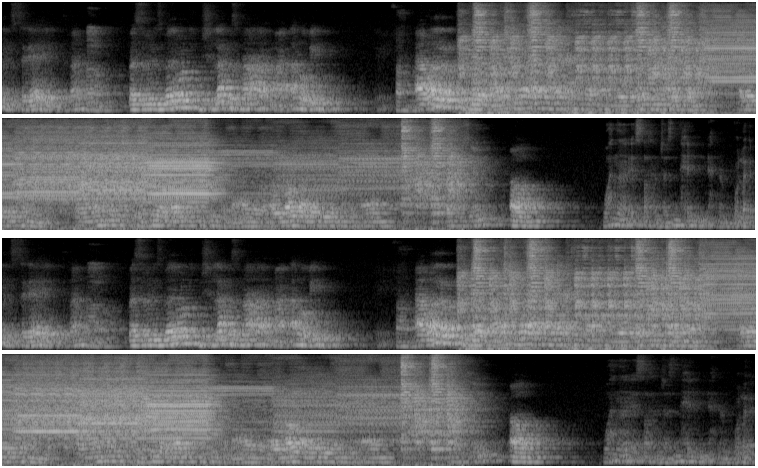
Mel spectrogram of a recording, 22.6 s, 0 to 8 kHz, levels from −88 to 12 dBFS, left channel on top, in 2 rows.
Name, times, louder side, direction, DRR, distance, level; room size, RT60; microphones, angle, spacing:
voice 1, 0.0-1.2 1.9-4.9 6.2-10.4 11.0-11.8 12.4-17.0 18.9-19.2, left 1 dB, 20° right, -12 dB, 1.1 m, -26 dB
voice 2, 5.9-6.9 11.8-12.0 15.1-15.3 18.0-18.6 20.3-22.6, left 2 dB, 65° left, 2 dB, 0.4 m, -37 dB
sound 1, 6.8-18.2, right 1 dB, 40° right, 0.6 m, -22 dB
2.3 x 2.0 x 2.9 m, 1.3 s
head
